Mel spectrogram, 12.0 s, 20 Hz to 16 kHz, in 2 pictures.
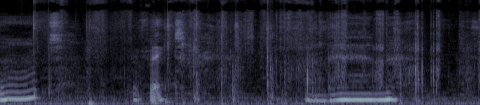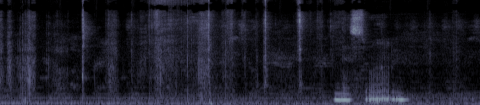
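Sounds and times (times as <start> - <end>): paper rustling: 0.9 - 9.9.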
